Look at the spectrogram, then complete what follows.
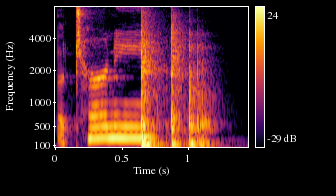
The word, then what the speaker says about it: attorney: So, for attorney, it sounds like uh ter ney. Attorney. Second syllable stress. And, uh, you can think about that as an er or ur, um, but letters or in attorney, um, say the er sound rather than the or sound.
